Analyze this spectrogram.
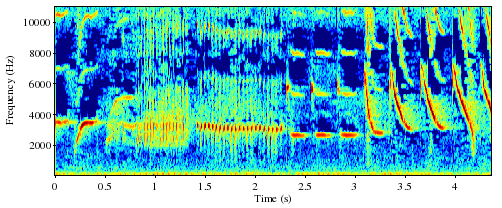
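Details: Fighter canary singing: a brief whistle, a buzzy rattling trill, short clipped notes, then a quick run of looping high swept phrases, with a constant low background hum.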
